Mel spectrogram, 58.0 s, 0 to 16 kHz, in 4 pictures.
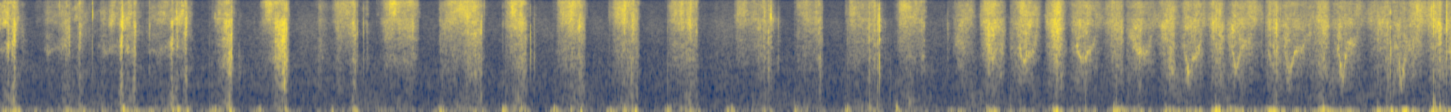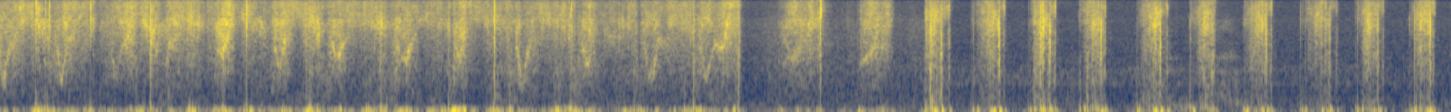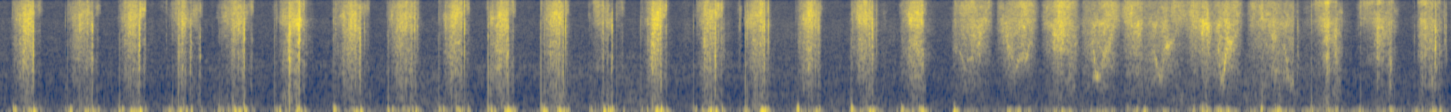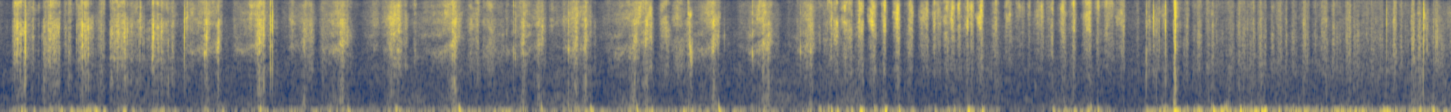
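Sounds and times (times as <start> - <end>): rhythmic rubbing strokes: 8.2 - 26.7, 51.9 - 58.0.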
